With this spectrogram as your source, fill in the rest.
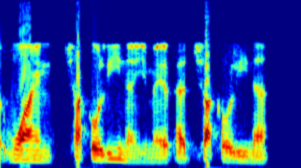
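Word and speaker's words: Txakolina: this Chacolina. It is spelled, by the way, Txacolina, Chacolina.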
